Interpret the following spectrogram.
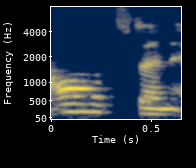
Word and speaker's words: Alston: sending those over so who was reverend eli austin wilkes he was a methodist minister and you know in the southern pronunciation a lot of people spell his name a-u-s-t-i-n but his reverend eli olsen a-l-s-t-o-n wilkes and he was the methodist minister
